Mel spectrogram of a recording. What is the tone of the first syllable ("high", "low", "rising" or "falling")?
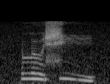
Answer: falling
